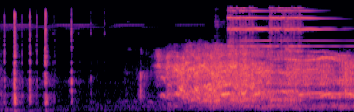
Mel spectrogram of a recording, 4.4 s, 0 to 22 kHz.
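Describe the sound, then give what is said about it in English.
A handful of sharp keyboard-like taps, then a loud landline telephone starts ringing inside a house at 11:30 p.m., its bright, steady ring filling the last couple of seconds over a wash of noise. “are sprawled out on opposite ends of the couch when they hear the phone ring.”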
